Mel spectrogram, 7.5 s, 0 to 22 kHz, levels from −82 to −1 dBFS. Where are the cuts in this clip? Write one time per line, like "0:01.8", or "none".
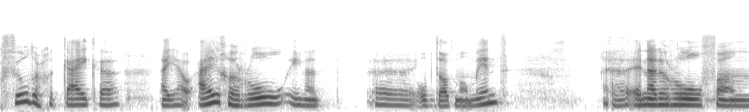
0:04.2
